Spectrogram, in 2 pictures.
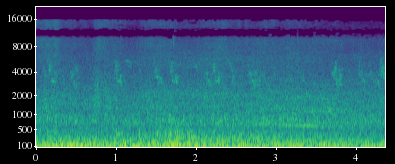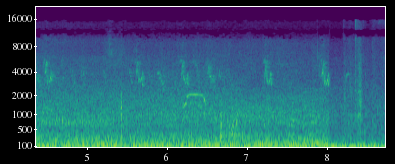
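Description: Small birds chirping in short, high, repeated notes over a loud, steady low rumble. The rumble drops off a little near the end.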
